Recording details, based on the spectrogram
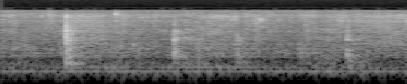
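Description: Jackfruit curry with small shrimp cooks in a covered pan, giving a faint, steady sizzle broken by a few sharp clinks and taps at irregular intervals.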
